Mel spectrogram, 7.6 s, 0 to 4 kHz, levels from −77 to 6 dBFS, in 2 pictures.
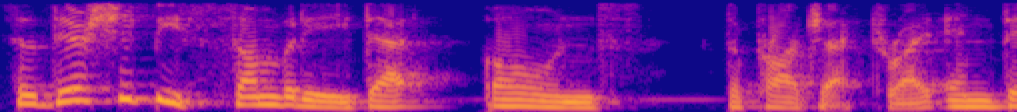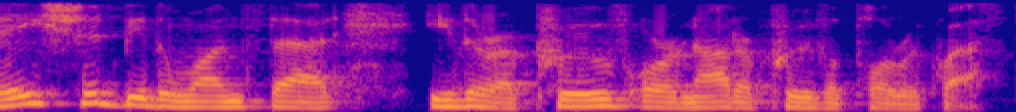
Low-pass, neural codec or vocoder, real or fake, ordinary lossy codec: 3.6 kHz; none; real; AAC, 32 kbps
